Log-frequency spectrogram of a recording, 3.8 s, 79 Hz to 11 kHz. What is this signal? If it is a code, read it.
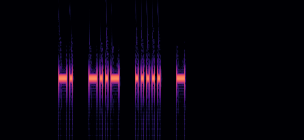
Morse code, heard as a keyed tone, about 36 wpm, spaced as for 25 wpm, 700 Hz. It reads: NX5T
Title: USA Call Signs - 4 Characters - 2x Character Spacing - 35wpm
